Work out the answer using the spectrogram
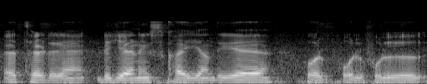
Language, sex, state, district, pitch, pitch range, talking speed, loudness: Punjabi, male, Punjab, Kapurthala, 105 Hz, 100-105 Hz, 110 wpm, -17 LUFS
